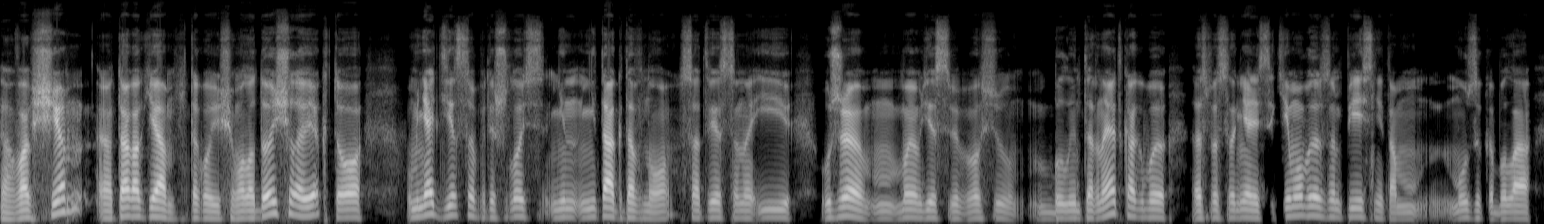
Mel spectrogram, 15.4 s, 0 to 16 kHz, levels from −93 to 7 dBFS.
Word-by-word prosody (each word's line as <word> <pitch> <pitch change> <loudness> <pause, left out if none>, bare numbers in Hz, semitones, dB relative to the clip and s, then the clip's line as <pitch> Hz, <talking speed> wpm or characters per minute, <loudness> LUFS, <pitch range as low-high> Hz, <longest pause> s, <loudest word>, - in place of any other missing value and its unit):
Вообще, 120 - +6 0.3
э, 115 -1 0
так 145 0 +7
как 140 -2 +4
я 135 -3 +8 0.2
такой 115 -2 -2
еще, 105 0 -3
молодой 115 - +3
человек, 160 -3 +2
то 125 0 +2 0.4
у - - -12
меня 165 +6 +5
детство 155 +2 -4
пришлось 125 +2 -5
не 125 +2 -8
н 130 -1 -6
не 135 - -6
так 140 0 +6
давно, 110 -3 -2
соответственно. 120 -1 -5
И 125 0 -7 0.3
уже, 135 +5 +2 0.2
м, 105 +1 -11
в - - -14
моем 125 -1 0
детстве 115 -2 -5
вовсю 110 -2 -9
был 115 +3 -8
интернет, 120 +10 0
как 140 -4 -2
бы 125 -1 -2 0.2
распространялись 120 +1 -2
таким 145 +2 -4
образом 145 -5 -2
песни, 135 -4 -4
там 100 0 -8
музыка 115 -3 -11
была, 110 +1 0
120 Hz, 150 wpm, -22 LUFS, 110-135 Hz, 0.4 s, я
